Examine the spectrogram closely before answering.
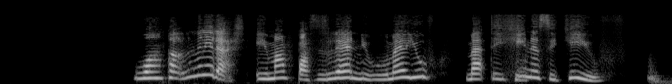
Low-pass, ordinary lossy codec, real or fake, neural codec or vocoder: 10.8 kHz; MP3, 96 kbps; fake; codec, 16 kHz in and 24 kHz out, 0.4 kbps, LongCat-Audio-Codec, fine tuned four codebook decoder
